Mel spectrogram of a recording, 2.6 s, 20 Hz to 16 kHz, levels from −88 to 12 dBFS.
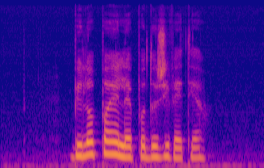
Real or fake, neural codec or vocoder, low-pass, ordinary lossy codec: real; none; 14.4 kHz; none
